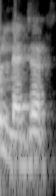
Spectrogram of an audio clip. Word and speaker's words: ledger: लेजर। डी इसमें भी क्या है? साइलेंट। डी और जी को हम ज बोल देते हैं। तो लेजर बन जाता है।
